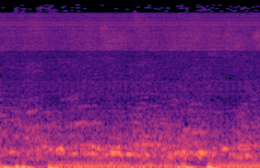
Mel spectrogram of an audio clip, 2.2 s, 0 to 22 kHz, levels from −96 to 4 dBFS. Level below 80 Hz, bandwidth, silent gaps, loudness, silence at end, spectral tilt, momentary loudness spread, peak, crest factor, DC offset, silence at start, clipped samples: -30 dBFS; 20 kHz; none; -28 LUFS; 0 s; -6 dB/octave; 4 LU; -12 dBFS; 12 dB; under 0.1%; 0 s; under 0.1%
